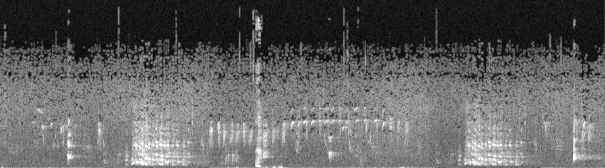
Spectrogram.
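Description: A turkey gobbles in a few rapid, warbling bursts separated by quieter pauses, with no other sounds around it.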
